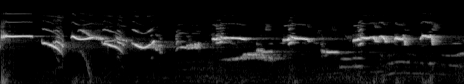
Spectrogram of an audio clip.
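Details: White-rumped shama (murai batu) singing in a continuous, energetic style, used as master recording for training other shamas: varied whistled phrases, slurred rising and falling notes and rapid trills in quick succession.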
